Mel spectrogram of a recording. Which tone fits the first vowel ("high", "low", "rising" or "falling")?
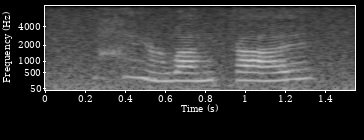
falling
